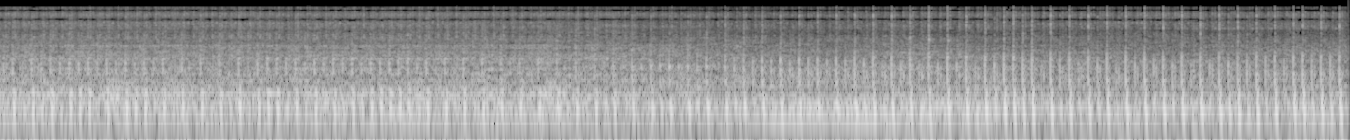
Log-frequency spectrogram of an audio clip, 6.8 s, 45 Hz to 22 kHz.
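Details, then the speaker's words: Villiers 10 petrol engine on an old Barford cement mixer, no choke, steady even single-cylinder putter with regular firing beats, no misses or knocks; compression not excellent, fuel seems to run through with tap off; normal running. "oh that's running that's good that's the stars you can hear that running maybe one of the easiest engines i've ever come across i wouldn't say the compression's excellent on it"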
